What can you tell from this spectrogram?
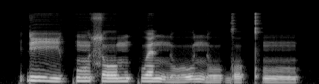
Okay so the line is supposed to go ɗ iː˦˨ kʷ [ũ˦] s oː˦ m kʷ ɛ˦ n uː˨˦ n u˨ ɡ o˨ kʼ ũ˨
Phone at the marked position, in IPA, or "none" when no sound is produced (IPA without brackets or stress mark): ũ˦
